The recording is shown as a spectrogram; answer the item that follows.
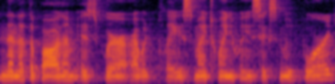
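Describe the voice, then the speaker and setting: A woman's very deep, low voice with an American accent, at a fairly quick pace, over noticeable background noise. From New York. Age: 20s. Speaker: lifestyle vlogger. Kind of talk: casual vlog tutorial.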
